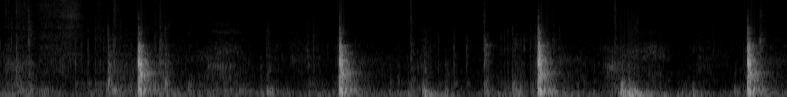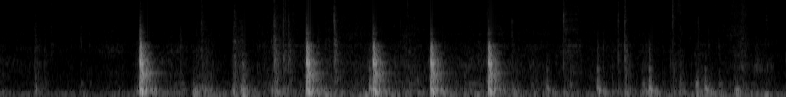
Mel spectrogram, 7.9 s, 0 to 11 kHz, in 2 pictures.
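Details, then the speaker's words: 2003 Mustang Mach 1, noise from right rear: sharp dry creaks and clicks, about one a second, when pressing the metal panel in the trunk just above the right rear wheel well, right of a hole; source unknown. "discovered that if I push on this metal part back here I'm getting that creaking"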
